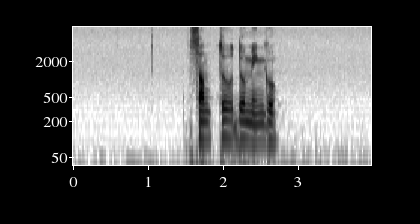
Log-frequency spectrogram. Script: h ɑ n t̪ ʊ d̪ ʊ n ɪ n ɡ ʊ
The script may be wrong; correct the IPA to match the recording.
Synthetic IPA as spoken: s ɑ n t̪ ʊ d̪ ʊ m ɪ ŋ ɡ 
